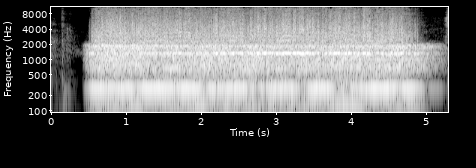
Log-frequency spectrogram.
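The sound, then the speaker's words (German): A freezer's steady electric hum, recorded with a wire recorder and a stethoscope put against the wall, with a little equalizer applied: a strong low tone and a brighter whine above it, loud and unchanging for about five seconds before cutting off, with no one speaking. “So what you're about to hear is the sound of a freezer just with a little bit of equalizer on it, and that's it.”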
